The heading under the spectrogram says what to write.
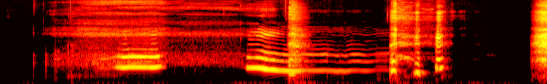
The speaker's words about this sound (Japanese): あくびが映った。 やらせるなよ。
